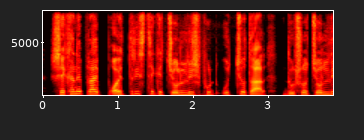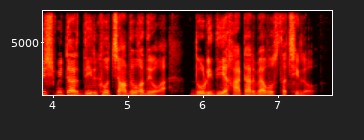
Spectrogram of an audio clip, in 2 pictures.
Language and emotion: Bengali, neutral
